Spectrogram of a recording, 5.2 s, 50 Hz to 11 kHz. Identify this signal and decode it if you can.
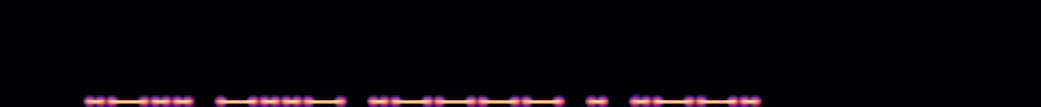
Morse code, heard as a keyed tone, about 21 wpm, 700 Hz. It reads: LX1EP
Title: DXCC-100 Call Signs - 5 Characters - 22wpm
